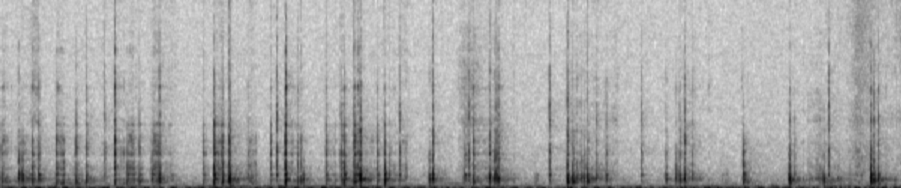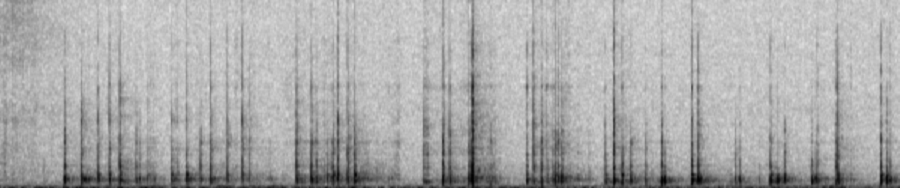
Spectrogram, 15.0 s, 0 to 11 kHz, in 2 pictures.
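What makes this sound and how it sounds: A small, hollow, closed rectangular wooden Mini-Tip Filter cigarillo box, held upright on a mirrored surface, is tapped and scratched with the long blue acrylic nails of both hands. The result is a steady stream of quick, dry clicks and scratchy strokes with a hollow, woody knock around 630 Hz. Each hit dies away almost at once.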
